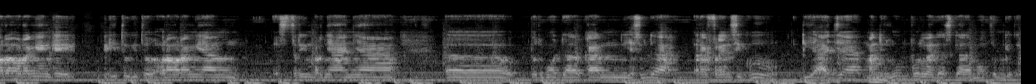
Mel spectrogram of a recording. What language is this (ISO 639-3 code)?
ind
